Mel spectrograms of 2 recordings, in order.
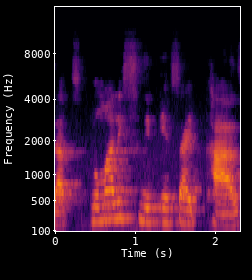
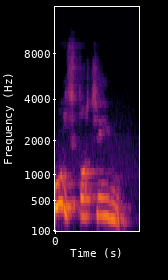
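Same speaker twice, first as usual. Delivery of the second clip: mock startled, high, alarmed cry; 6 semitones higher than usual. Retelling how a driver reacted on hearing what the speaker said, retelling a shout. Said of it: "the first thing he shouted was".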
